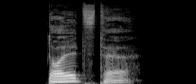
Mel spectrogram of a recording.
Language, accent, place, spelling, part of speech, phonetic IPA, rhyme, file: German, Germany, Berlin, dollste, adjective, [ˈdɔlstə], -ɔlstə, De-dollste.ogg
- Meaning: inflection of doll: 1. strong/mixed nominative/accusative feminine singular superlative degree 2. strong nominative/accusative plural superlative degree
